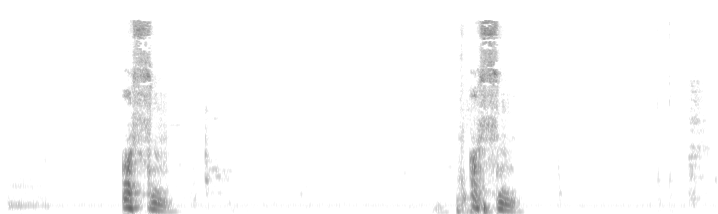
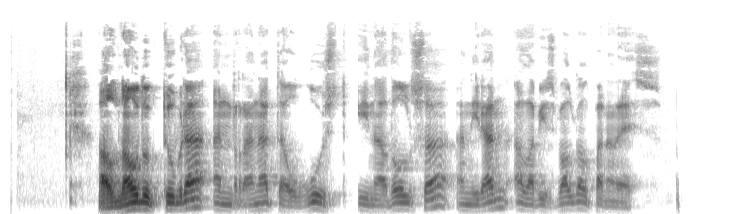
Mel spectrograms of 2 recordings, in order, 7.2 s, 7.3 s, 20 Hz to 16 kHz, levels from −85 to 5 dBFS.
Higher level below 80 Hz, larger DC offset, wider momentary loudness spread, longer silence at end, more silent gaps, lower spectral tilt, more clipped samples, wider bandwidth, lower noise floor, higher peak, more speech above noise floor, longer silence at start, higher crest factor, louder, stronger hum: about the same, -68 dBFS vs -72 dBFS; neither; about the same, 19 LU vs 19 LU; second, 0.2 s vs 0.75 s; neither; about the same, -3.5 dB/octave vs -4.5 dB/octave; neither; about the same, 11.5 kHz vs 11 kHz; first, -85 dBFS vs -63 dBFS; second, -24 dBFS vs -2 dBFS; first, 46 dB vs 38 dB; first, 1.25 s vs 0.65 s; about the same, 24 dB vs 24 dB; second, -40 LUFS vs -24 LUFS; neither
